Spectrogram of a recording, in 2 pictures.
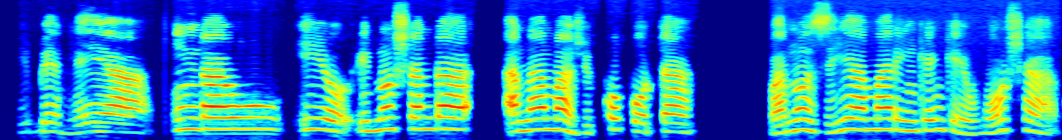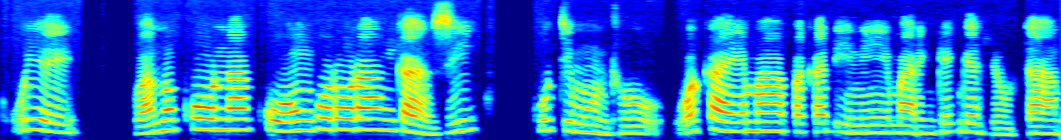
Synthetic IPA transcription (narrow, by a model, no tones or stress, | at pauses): iɓeɮeja | indauijo̞ʔino̞ʃandaː | namaʐiko̞ko̞ta | ʋano̞zijamaɾiŋɡe̞ŋɡe̞ɦo̞ʃaṵje̞ | ʋano̞ko̞nakuoŋɡo̞ɾo̞ɾaŋɡazi | kutimuntʰuwʔakae̞mapakaɗinimaɾiŋɡe̞ŋɡe̞ʐe̞utaːno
